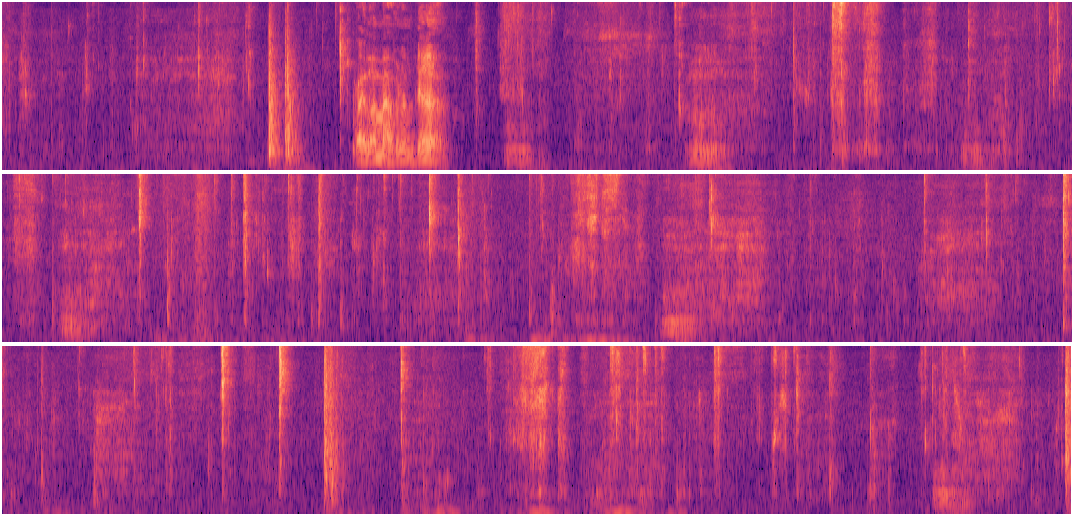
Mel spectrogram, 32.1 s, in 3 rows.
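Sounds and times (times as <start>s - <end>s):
crunchy chewing of fried chicken: 0.0s - 3.5s, 4.5s - 32.0s.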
